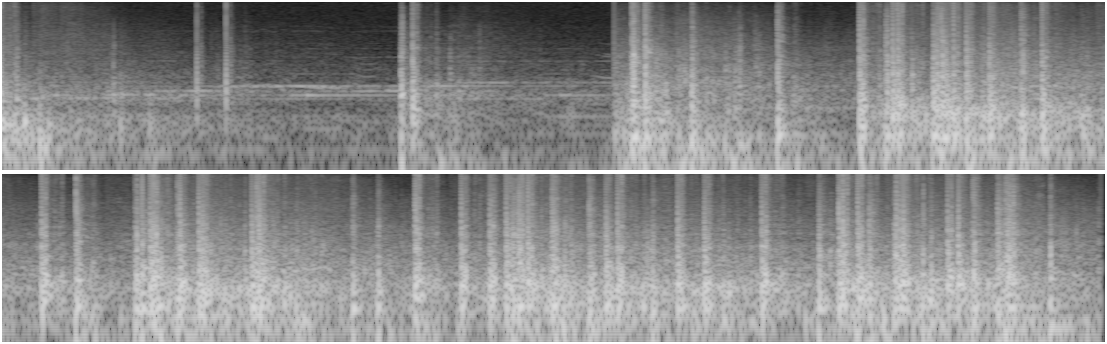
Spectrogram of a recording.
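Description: Aerial fireworks shells bursting: a sharp bang at the start and a few single bangs over the next few seconds, then from about four and a half seconds in a dense, continuous barrage of overlapping bangs and crackles.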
